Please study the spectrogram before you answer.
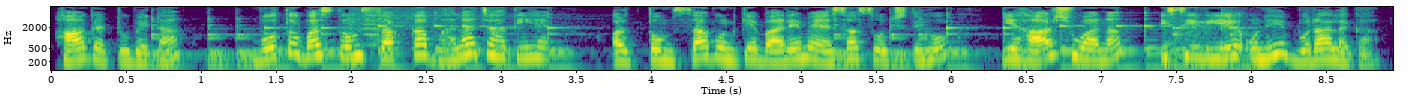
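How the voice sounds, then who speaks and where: Woman playing a high-voiced kind, firm cartoon schoolteacher. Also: moderate pace, music in the background, close to an everyday voice. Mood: gently admonishing. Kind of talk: children's cartoon voice acting.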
